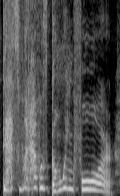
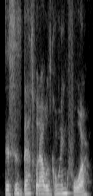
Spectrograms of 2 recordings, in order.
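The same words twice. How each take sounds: First: High, slow, airy new voice put on for the chat. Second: Said in the usual way. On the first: Showing off her new voice to the livestream chat, high and slow. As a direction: glide up high and stretch it out. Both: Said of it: "New voice".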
